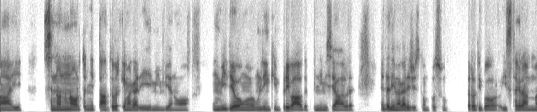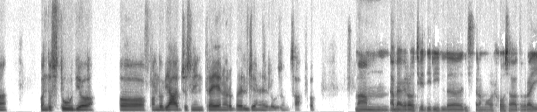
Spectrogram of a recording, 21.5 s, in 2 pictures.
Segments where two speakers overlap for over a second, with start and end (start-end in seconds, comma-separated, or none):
none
